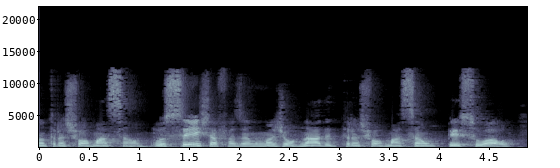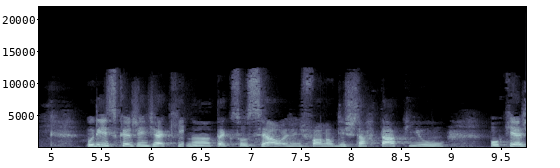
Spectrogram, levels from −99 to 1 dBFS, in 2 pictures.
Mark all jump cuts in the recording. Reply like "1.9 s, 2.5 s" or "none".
6.3 s, 7.8 s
